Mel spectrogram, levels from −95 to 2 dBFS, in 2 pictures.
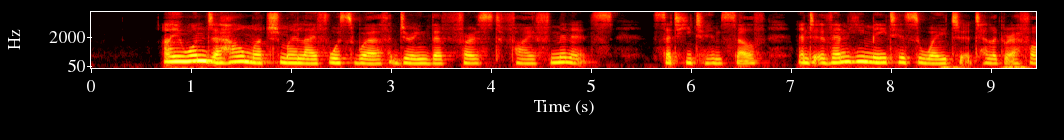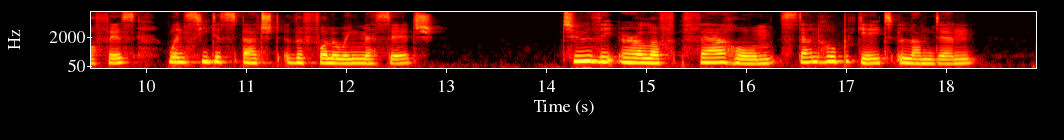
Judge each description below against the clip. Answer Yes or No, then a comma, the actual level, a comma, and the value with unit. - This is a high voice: Yes, high, 200 Hz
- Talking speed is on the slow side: Yes, slow, 130 wpm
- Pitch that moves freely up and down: No, average, 3.3 semitones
